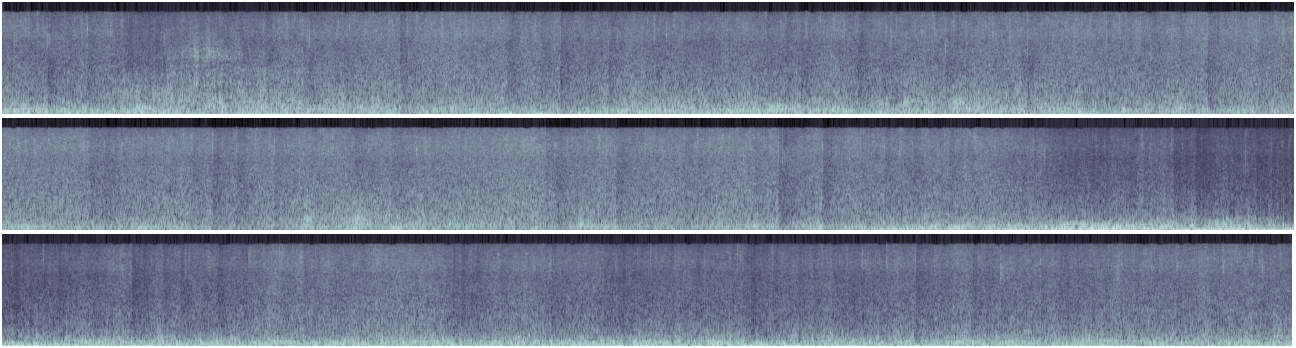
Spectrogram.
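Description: Heavy rain falling steadily, with thunder rumbling low. The deep rumble swells a little past halfway and carries on.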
